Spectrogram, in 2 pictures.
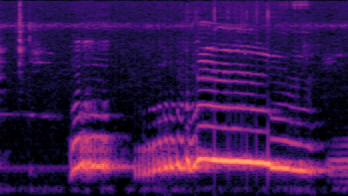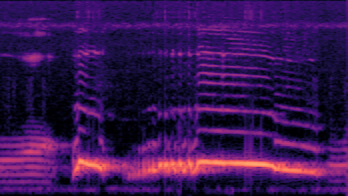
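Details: Local Barbary dove calling as a lure to attract doves: a sharp rising note runs into a long, rolling, vibrating coo that slowly falls, then a second phrase begins about two and a half seconds later.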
